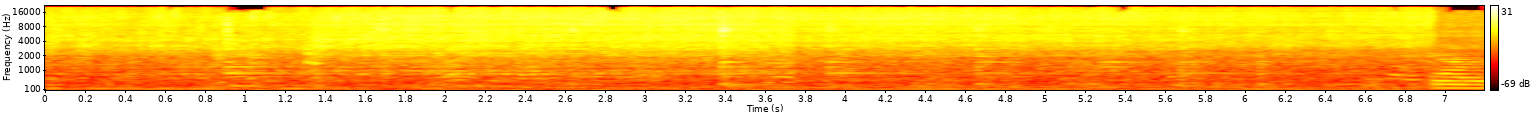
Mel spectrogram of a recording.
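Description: Garlic, onion, fennel, cumin and curry leaves sauté in a pan for a village-style country chicken curry, producing a loud, continuous crackling sizzle with a few stirring knocks and no talk.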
